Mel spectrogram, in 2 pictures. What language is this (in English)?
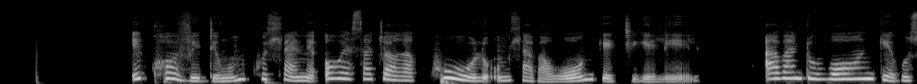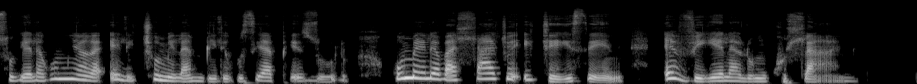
North Ndebele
